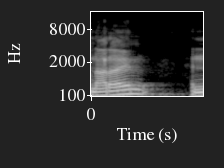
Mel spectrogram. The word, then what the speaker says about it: Narayana: But then because he uttered the name of Narayan, and Narayan has 4 syllables, Narayana, 4 Vishnu Dutas appeared.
